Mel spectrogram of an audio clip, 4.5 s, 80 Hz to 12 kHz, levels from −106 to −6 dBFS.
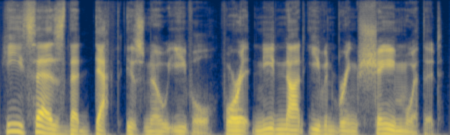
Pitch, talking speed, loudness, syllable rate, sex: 100 Hz, 215 wpm, -21 LUFS, 4.6 syllables/s, male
